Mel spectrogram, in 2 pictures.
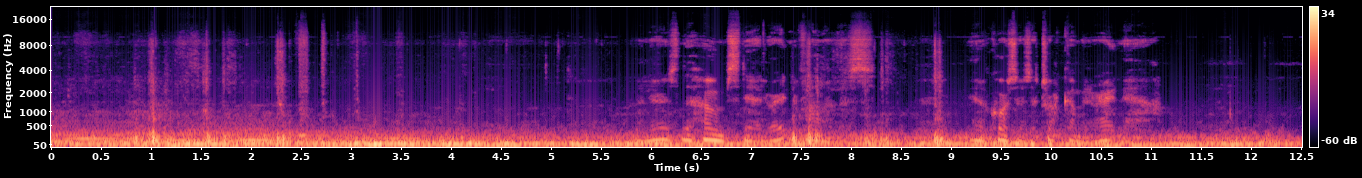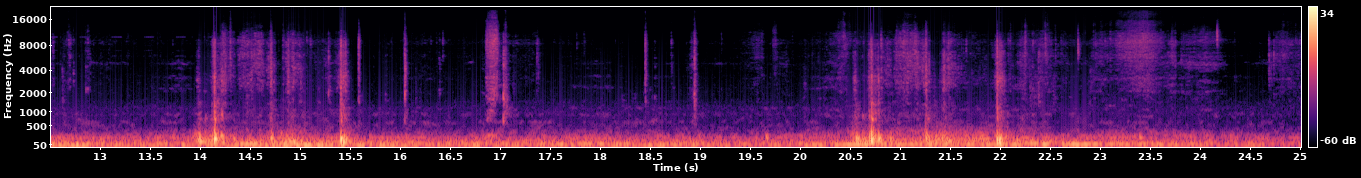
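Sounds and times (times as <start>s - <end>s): road and engine rumble in car: 0.0s - 25.0s
sharp knocks and bumps: 20.5s - 22.5s.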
